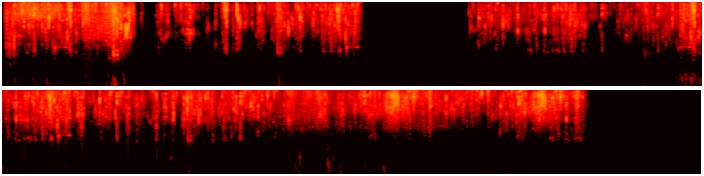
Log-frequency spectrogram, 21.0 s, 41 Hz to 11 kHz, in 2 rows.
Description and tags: Zombie Bite 2
multiple zombie flesh bites and FX.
